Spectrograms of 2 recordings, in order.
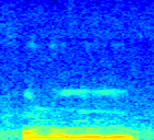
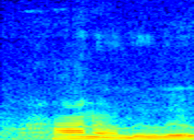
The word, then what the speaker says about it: Honolulu: By the way, it's not Honolulu, it's Honolulu. Just trying to help you pick up on these pronunciations eventually, because then people will know if you're a local or if you're a mainlander, right? Mainlanders say Honolulu. Locals know how to pronounce it. It's Honolulu. Over here we have Lahaina Pizza Company.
